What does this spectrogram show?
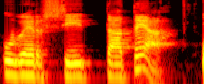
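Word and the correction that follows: Unibertsitatea: Uy, casi. Universitatea, es universidad en euskera.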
